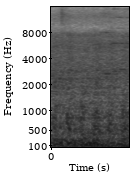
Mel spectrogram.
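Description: Passenger train running at night on the Mumbai to Kolkata route, a steady close rumble of the carriage with faint clickety-clack, heard from inside the coach.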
